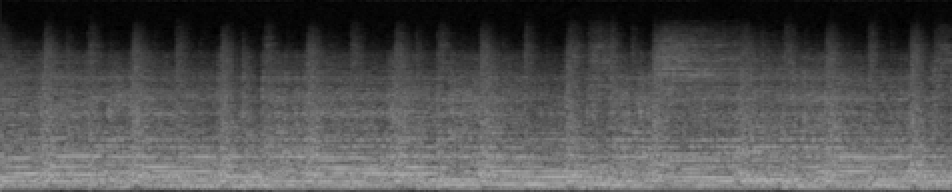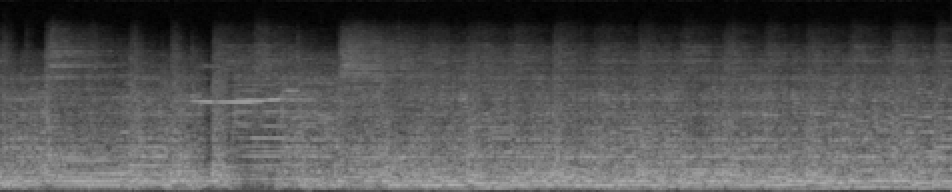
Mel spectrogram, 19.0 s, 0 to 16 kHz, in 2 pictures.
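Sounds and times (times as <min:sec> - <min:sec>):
distorted electric guitars: 0:00.0 - 0:19.0
drum kit beat: 0:00.0 - 0:19.0.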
